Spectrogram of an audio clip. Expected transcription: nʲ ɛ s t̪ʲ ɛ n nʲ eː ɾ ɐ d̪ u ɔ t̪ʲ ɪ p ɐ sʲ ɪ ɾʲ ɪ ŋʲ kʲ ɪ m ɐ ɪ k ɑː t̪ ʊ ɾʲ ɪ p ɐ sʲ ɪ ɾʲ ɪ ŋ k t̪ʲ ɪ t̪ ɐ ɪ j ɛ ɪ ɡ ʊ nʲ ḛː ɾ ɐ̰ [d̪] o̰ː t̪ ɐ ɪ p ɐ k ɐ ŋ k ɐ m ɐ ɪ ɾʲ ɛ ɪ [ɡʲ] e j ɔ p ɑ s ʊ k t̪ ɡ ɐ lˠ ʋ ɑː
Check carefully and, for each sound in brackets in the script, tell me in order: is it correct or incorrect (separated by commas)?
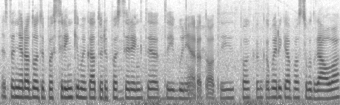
incorrect, incorrect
